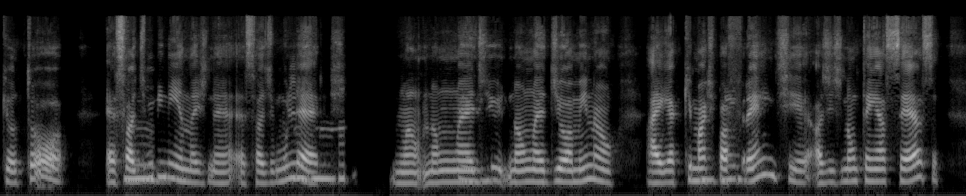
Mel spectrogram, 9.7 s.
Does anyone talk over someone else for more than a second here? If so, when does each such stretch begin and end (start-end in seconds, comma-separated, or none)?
none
